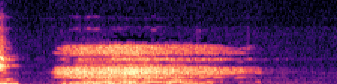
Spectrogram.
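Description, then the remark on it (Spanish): A single long, deep breath drawn in steadily for over a second during a meditation breathing exercise, airy with a breathy hiss, after a brief short sound at the start; silence follows. “Inhala largo y profundo.”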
